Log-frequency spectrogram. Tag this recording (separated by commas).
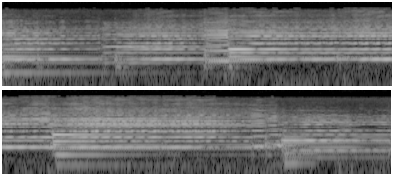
Orchestra, Classical music, Cello, Musical instrument, Music, Violin, Opera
